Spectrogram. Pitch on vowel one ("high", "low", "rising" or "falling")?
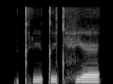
low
